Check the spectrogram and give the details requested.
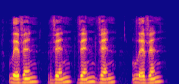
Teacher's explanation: the ending consonant sound of live links into the beginning of the next word.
